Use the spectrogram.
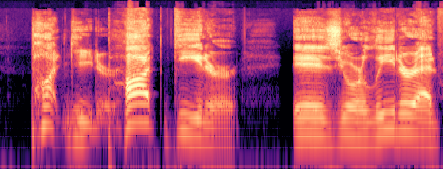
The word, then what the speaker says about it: Potgieter: Polgeider, is that how you say his name, Casey? Potgieter.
